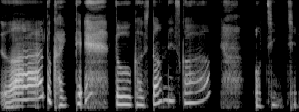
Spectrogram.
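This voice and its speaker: A young woman voicing a playful junior who teases the listener, moving between soft speech and close whispers with frequent giggles. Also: extremely high pitch, animated, a little slow, gravelly, no room sound, full character voice. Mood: teasing. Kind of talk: whispered ASMR roleplay.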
